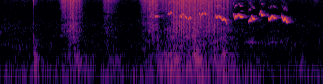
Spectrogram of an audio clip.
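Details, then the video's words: Ultramarine grosbeak, a young male singing while a female calls to stimulate him: a rustling, scraping noise opens, then an accelerating string of bright, looping high whistles grows louder to the end. "MINHA FÊMEA DE AZULÃO CHAMANDO PARA ESQUENTAR🔥MEU AZULÃO JOVEM CANTANDO"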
